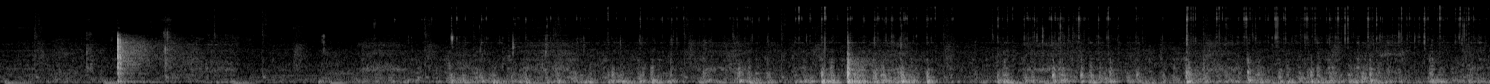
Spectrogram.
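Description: Porcelain pestle grinding and scraping round a porcelain mortar, working the melted ointment base into zinc oxide powder to form a paste, with irregular knocks of the pestle against the bowl from about four seconds in. A single sharp knock comes about a second in, and another strong knock near the middle.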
